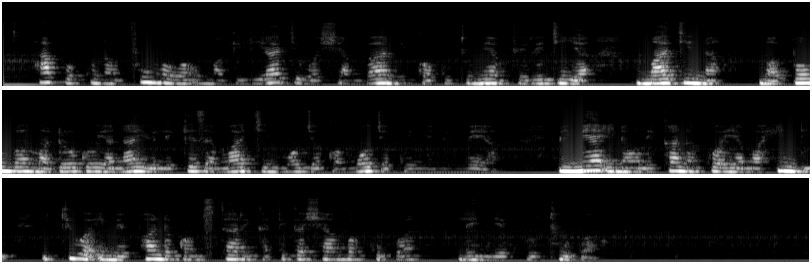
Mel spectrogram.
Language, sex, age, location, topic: Swahili, female, 36-49, Nairobi, agriculture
